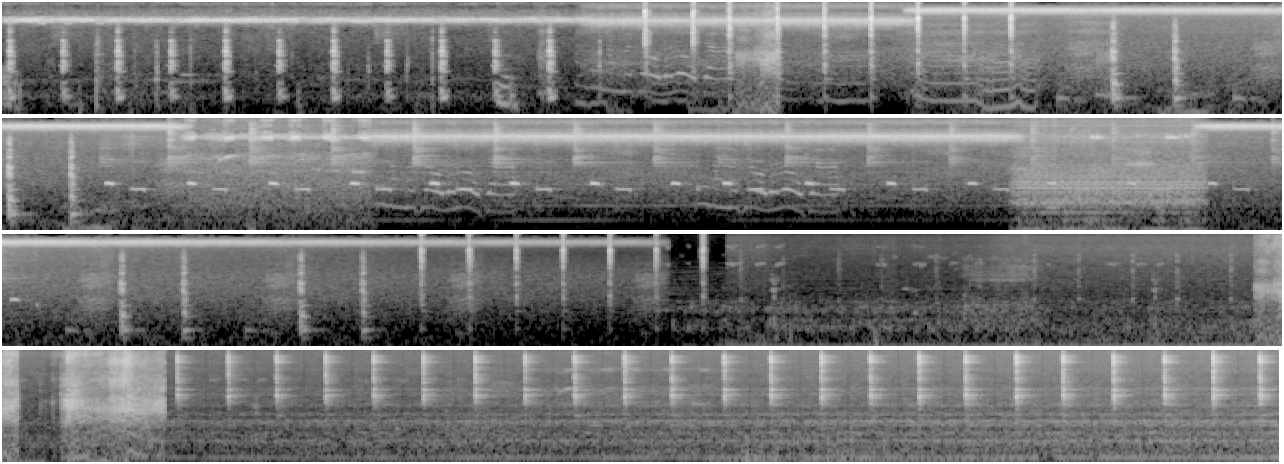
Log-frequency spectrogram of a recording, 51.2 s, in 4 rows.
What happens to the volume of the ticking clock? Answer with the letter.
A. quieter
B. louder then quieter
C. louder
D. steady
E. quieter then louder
E.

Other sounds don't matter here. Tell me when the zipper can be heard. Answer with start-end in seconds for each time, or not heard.
7.3-7.8, 38.1-40.0.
